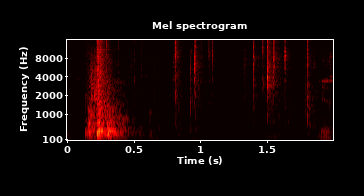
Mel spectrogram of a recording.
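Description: Scissors snipping open a plastic bag: one loud rustle of plastic about a quarter second in, then a run of light, sharp snips and crinkles.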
